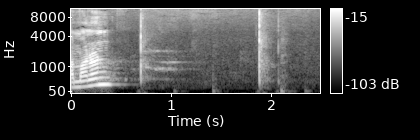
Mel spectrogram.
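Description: Two sharp taps of chalk against a blackboard, a little over a second apart.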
